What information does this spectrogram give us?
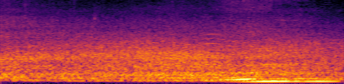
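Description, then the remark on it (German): A diesel truck rumbles past at an intersection on a busy main road, its deep low engine drone swelling louder toward the end over steady traffic noise, with no voices. “Ein LKW kam auch gerade vorbei mit Dieselgeruch.”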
